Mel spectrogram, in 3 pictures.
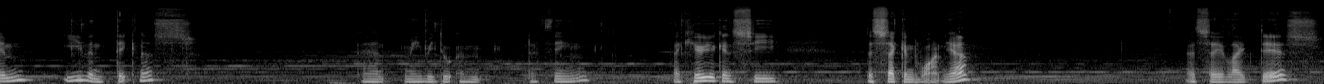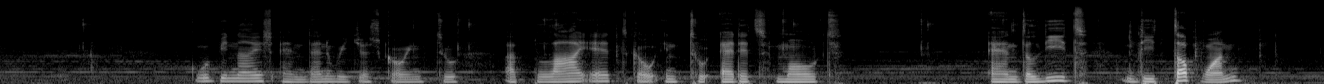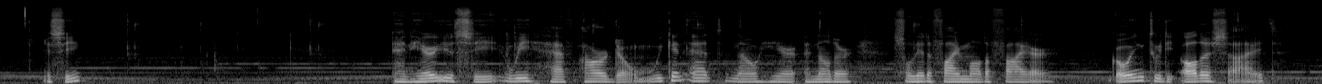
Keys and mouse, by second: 0.7 click, 4.2 click, 5.7 shift+middle click, 6.9-14.0 shift+drag, 18.0 click, 19.2 Tab, 22.4 click, 24.5 ctrl+l, 25.2 shift+c, 25.8 Tab, 27.7 click, 28.3 shift+middle click, 29.6 click, 30.8 shift+click, 30.9 shift+middle click, 31.5 alt+a, 32.3 click, 33.4-35.6 drag, 36.9-39.7 shift+drag.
